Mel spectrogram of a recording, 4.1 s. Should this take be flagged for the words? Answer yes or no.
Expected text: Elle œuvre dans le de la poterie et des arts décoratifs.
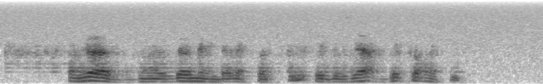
yes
